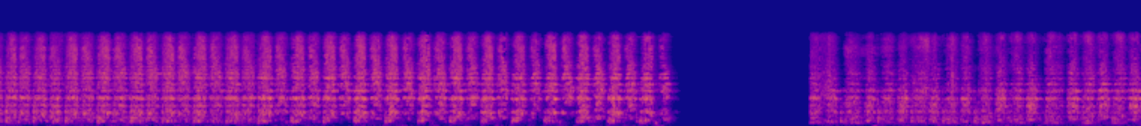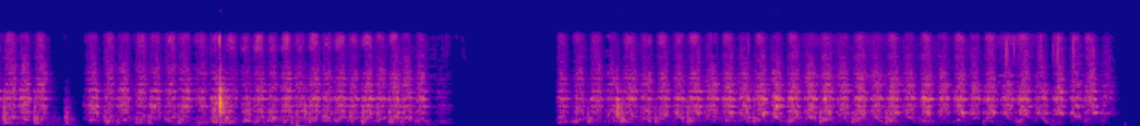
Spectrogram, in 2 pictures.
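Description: Handsaw ripping a long wooden board by hand, in fast, even back-and-forth strokes. The sound drops out completely twice for a second or two, and there is a single sharp knock about two-thirds of the way through.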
